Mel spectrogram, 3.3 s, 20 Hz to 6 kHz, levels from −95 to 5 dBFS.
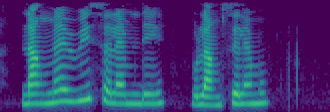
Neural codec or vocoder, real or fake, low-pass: none; real; 5.4 kHz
